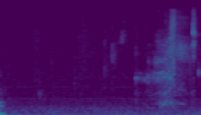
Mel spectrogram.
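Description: A pause in a man's speech: quiet room tone, with a faint sound rising near the end just before he speaks again.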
